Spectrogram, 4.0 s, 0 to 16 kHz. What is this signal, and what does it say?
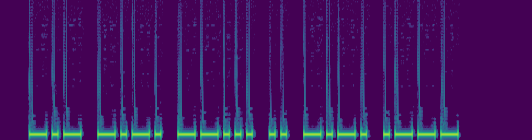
Morse code, heard as a keyed tone, about 28 wpm, 700 Hz. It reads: KC7ICJ
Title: USA Call Signs - 6 Characters - Repeated 3x - 28wpm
